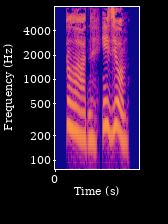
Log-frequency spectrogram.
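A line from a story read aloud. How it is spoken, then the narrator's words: Sighing. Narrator (Russian): вздохнула Джема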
